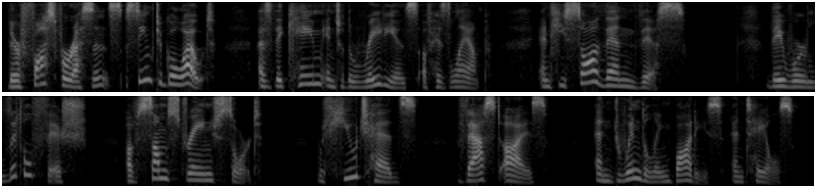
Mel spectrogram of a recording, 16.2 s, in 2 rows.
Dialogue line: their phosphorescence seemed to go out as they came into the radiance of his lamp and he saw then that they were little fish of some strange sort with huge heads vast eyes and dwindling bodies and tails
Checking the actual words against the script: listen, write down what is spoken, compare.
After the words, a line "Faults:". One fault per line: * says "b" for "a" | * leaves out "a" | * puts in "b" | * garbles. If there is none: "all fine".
their phosphorescence seemed to go out as they came into the radiance of his lamp and he saw then this they were little fish of some strange sort with huge heads vast eyes and dwindling bodies and tails
Faults:
* says "this" for "that"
